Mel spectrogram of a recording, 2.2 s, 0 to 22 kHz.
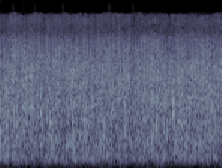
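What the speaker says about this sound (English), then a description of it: "Lots of heavy rain." Heavy rain pours during a violent wind storm with gusts near 100 mph, a dense, constant hiss drumming on a surface, steady and loud throughout, with no voices.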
